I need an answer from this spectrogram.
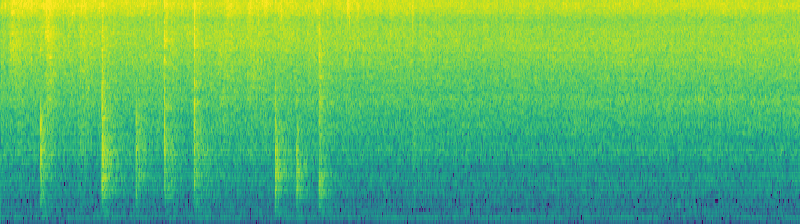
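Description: Chicken and onion sizzling in hot oil in a metal wok, with a wooden spatula knocking and scraping against the wok about eight times over the first three seconds as they are stirred; after that a steady sizzle alone.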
